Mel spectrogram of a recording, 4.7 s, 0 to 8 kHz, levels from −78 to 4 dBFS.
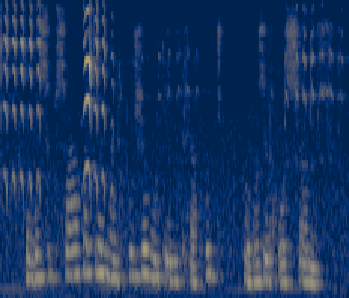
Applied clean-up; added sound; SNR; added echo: none; Bird vocalization, bird call, bird song; -2 dB; reverberation time 0.3 s.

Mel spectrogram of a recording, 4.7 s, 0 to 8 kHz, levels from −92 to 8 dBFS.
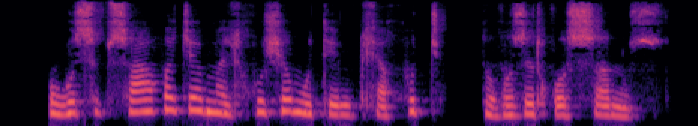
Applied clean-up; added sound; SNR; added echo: none; none; none; none.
